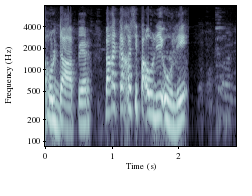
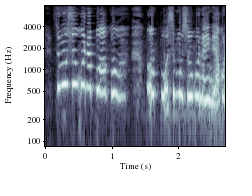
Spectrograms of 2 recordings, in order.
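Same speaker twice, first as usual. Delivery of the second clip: mock surrender. Surrendering in game.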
